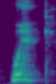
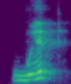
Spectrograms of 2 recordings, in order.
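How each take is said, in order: First: The word begins with a breathy hw sound. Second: The word begins with a plain w sound. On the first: "H is interesting" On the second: "W I P"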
